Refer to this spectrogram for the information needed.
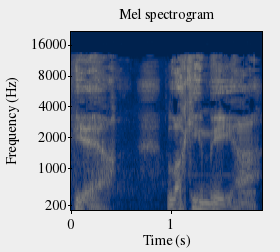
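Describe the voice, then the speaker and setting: An actor playing a measured, fatherly older colonel in a video game, speaking in a husky voice as he explains himself. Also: on the low side, heavily acted. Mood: sheepish. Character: older male retired colonel, measured, fatherly, slightly sheepish. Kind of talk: dramatic video game acting.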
